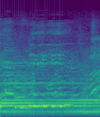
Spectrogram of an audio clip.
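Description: Live bluesy rock band music: a woman singing a long held note over electric guitar and a steady low sustained tone.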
